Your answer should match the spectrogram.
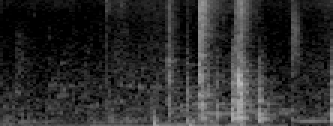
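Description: Tarot cards being handled and laid down on a table: about four sharp taps and flicks in the second half, the first two with a soft thud of the deck on the table.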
